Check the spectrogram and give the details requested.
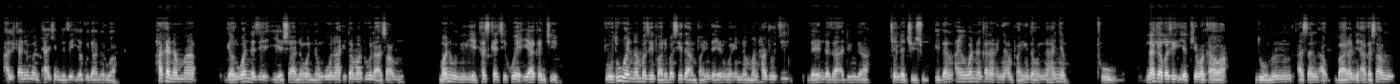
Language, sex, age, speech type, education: Hausa, male, 46-60, spontaneous, tertiary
